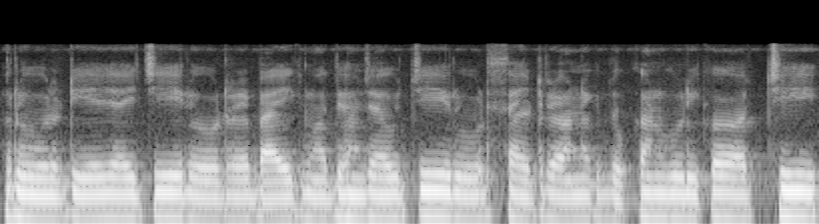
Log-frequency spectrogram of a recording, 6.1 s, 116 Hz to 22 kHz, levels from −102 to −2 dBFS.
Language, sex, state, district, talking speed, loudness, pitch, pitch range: Odia, male, Odisha, Malkangiri, 145 wpm, -14 LUFS, 115 Hz, 110-120 Hz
